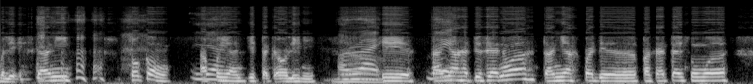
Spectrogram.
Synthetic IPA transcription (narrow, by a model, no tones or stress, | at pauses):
baleʔsə̥kaɾaŋnĩsokɔŋ | apəjaŋdit̪aʔkanolɛhnĩoket̪aɲahɦat̪isianũat̪aɲahkə̥padapakat̪ansəmũə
